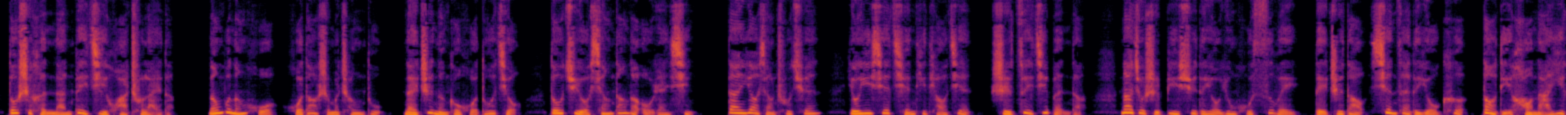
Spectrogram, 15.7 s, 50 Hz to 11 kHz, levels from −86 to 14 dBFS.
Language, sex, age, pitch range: Chinese, female, 30-49, 160-260 Hz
